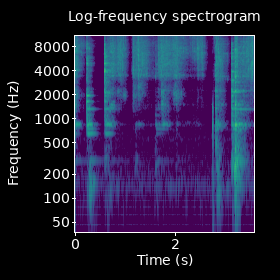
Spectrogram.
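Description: Coriander seeds and dried red chilies dry roasting on a griddle, with dry scraping and rattling strokes in short bursts and a light crackle between pauses.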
